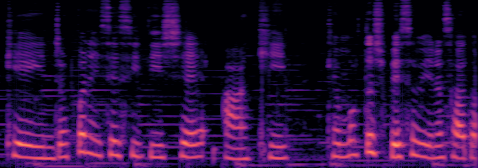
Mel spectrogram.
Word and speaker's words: 秋: Ora vi faccio vedere le pronunce. Allora, quello con yomi appunto è Aki, che si scrive così.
